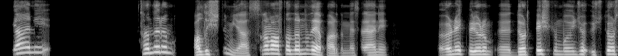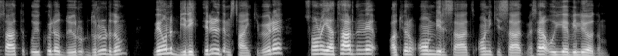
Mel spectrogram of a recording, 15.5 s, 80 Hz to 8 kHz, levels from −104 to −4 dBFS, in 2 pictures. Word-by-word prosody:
Yani 270 - -1 1.1
Sanırım 270 +3 +2 0.2
alıştım 180 - -1
ya, 120 -3 -5
sınav 205 +10 -2
haftalarını 205 -1 +3
da 195 - +6
yapardım 125 -2 0
mesela, 125 +2 -6
hani, 140 0 -6 0.7
örnek 185 +4 0
veriyorum, 175 0 +2
eee, 135 -1 -9
4-5 165 +4 +3
gün 180 -2 -11
boyunca 170 +1 -3
3-4 185 +4 0
saatlik 170 -2 -1
uykuyla 155 +1 -1
duyur 145 +1 -5
dururdum 185 +6 -3 0.3
ve 185 - +7
onu 215 -5 +2
biriktirirdim 160 +4 0
sanki 125 -2 -8
böyle. 230 - +2 0.3
Sonra 200 0 +1
yatardım 205 +3 +5
ve 215 - +3 0.2
atıyorum 150 +6 -1
11 180 -3 +1
saat, 140 -1 -4
12 160 -1 -6
saat 135 -1 -2
mesela 175 0 +4
uyuyabiliyordum. 145 -3 +1
170 Hz, 140 wpm, -24 LUFS, 145-200 Hz, 1.1 s, ve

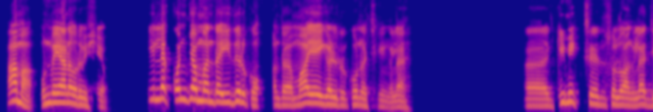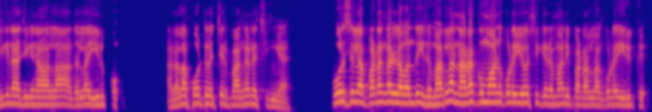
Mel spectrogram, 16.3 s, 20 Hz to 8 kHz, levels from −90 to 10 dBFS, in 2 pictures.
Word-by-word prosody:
ஆமா 235 -2 +5 0.2
உண்மையான 195 +1 +4
ஒரு 155 - -3
விஷயம். - - -10 0.6
இல்ல 275 +2 +4 0.2
கொஞ்சம் 255 -2 +3
அந்த 215 0 -1
இது 205 +3 -4
இருக்கும். 140 -10 -5 0.2
அந்த 145 0 -7 0.2
மாயைகள் 175 -3 +3
இருக்குன்னு 140 +1 -7
வச்சிக்கோங்களேன். 115 -3 -10 1.5
ஆ - - -5 0.3
கிமிக்ஸ்ன்னு 190 -7 -4
சொல்லுவாங்கள்ல, 150 -1 -2
ஜிகினா 170 +2 +1
ஜிகினாவல்லாம் 155 0 -1
அதெல்லாம் 150 +2 -2
இருக்கும். 160 -2 -9 0.6
அதெல்லாம் 155 +8 -2
போட்டு 180 -1 -2
வெச்சிருப்பாங்கண்ணு 165 0 -2
வச்சிக்கோங்க. 130 -8 -9 0.7
ஒரு 220 - +5
சில 215 -1 +3
படங்கள்ல 205 0 +5
வந்து 185 +2 +1
இது 165 - 0
மாரில்லாம் 195 +3 +4
நடக்குமான்னு 205 0 +4
கூட 200 -1 +2
யோசிக்கிற 175 -3 -3
மாரி 170 -1 -2
படம்ல்லாம் 145 -1 -3
கூட 155 0 -3
இருக்கு. 145 -4 -7
165 Hz, 135 wpm, -23 LUFS, 150-200 Hz, 1.5 s, ஆமா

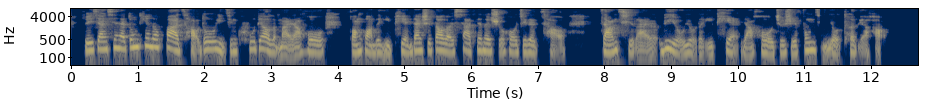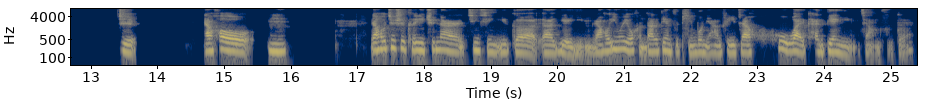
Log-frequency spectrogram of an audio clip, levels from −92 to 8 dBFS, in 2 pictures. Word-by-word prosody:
所 185 - -1
以 190 - +3
像 215 +1 +1
现 245 +3 +2
在 225 - +4
冬 255 +4 +2
天 285 +1 0
的 270 - +3 0.2
话 235 -6 +8
草 185 - -1
都 210 +2 -2
已 190 - -2
经 175 +1 -6
枯 215 +4 -8
掉 220 -2 +2
了 160 - -3
嘛， 130 - 0
然 130 +3 -1
后 165 -2 -3 0.4
黄 160 +3 +1
黄 175 -5 +2
的 160 - -4
一 - - -5
片， 175 -3 -3
但 185 0 +2
是 185 -1 +3
到 200 0 +4
了 165 -3 +1
夏 170 +2 +1
天 190 -1 -3
的 175 -1 0
时 175 - +5
候， 165 -2 -5
这 160 0 -4
个 165 - -1
草 - - -4 0.5
长 160 +5 +4
起 - - +3
来 95 -1 -3
了， - - -8
绿 210 +6 +1
油 155 -6 -2
油 160 0 -5
的 135 - -8
一 130 +1 -8
片， 175 -3 -4
然 120 -3 -2
后 145 -1 -4
就 150 +3 -2
是 145 -2 -1
风 200 +1 0
景 200 - -7
又 - - -2
特 - - -5
别 - - -9
好。 - - -4 1.2
是。 175 -5 +1 1.0
然 180 +1 +6
后 185 -5 +6 0.2
嗯。 180 -1 +1 1.3
然 195 0 +6
后 220 - +3
就 240 +2 +3
是 230 -1 +3
可 200 -2 -4
以 195 -1 +3
去 205 +2 0
那 210 0 +1
儿 175 -3 +2
进 195 -2 0
行 170 -4 -3
一 165 - -2
个， 160 -4 +1 0.2
呃， 155 0 +3
野 150 -6 +1
营。 - - -6
然 160 - 0
后 180 +2 -1
因 215 +1 0
为 220 - 0
有 185 -3 +2
很 240 +6 -4
大 170 -5 +2
的 175 - -2
电 185 -1 -1
子 160 -2 -9
屏 145 +1 -5
幕， 165 +1 -3
你 145 -4 -4
还 150 0 -5
可 165 - -9
以 155 - -1
在 160 0 +3
户 160 - -9 0.3
户 215 -6 +1
外 180 -4 +6
看 175 0 -3
电 175 -1 +1
影， 145 -3 -6
这 - - -7
样 - - -7
子， - - -13
对。 - - -10
180 Hz, 245 characters per minute, -23 LUFS, 160-200 Hz, 1.3 s, 话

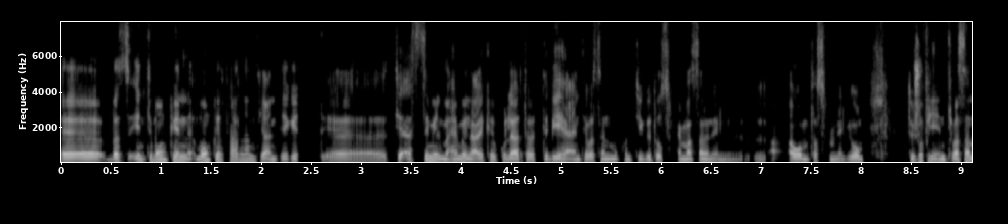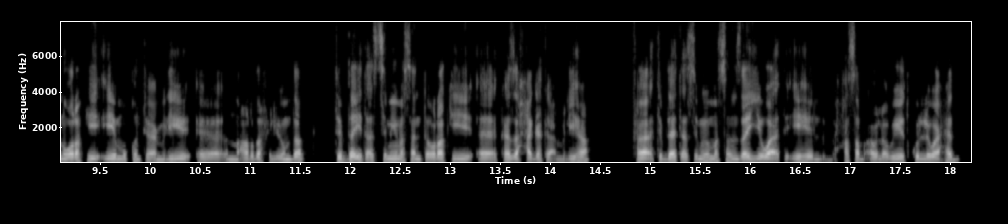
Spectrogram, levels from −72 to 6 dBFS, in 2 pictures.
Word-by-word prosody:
آآ 110 -1 +4
بس 120 0 +3
أنتِ 145 +2 -4
ممكن 175 -2 0
ممكن 185 +4 +1
فعلًا 155 0 -4
ت - - -18
يعني 110 - -1
تيجي 140 +5 -4 0.2
ت 355 - -15 0.7
تِقَسِمي 160 -1 0
المهام 135 0 -2
اللي 135 - +1
عليكِ 140 - -1
كلّها 125 0 +1
ترتّبيها، 130 +3 -2
يعني - - -1
أنتِ 115 - -6
مثلًا 125 - -3
ممكن 125 0 -8
تيجي 120 -1 -6
تصحي 120 -2 -5
مثلًا 110 +2 -1
ال 100 - -12 0.6
أول 115 -1 +3
ما 110 - -6
تصحي - - -3
من 105 - -8
اليوم، 115 +5 -2 0.5
تشوفي 150 0 -1
أنتِ 130 +1 -4
مثلًا 135 0 +2
وراكِ 135 +4 +5
إيه 140 0 +2
ممكن 140 +1 -3
تعمليه 115 +5 0
آآ 105 -3 -1
النهارده 115 +4 -1
في - - -15
اليوم 110 +3 -2
ده، - - +3 0.3
تبدأي - - +4
تقَسِمي 140 0 +4
مثلًا 140 -1 +1
أنتِ - - -8
وراكِ 125 +1 +4 0.3
آآ 105 0 +3
كذا 125 0 +3
حاجة 120 0 +1
تعمليها، 110 0 -2 0.5
فتبدأي 140 +7 +6
تقَسِميهم 145 -2 -2
مثلًا 145 -1 -1
زي 130 +3 +3
وقت 130 -1 +6
إيه 130 +1 -1
ال 115 -3 -5
بحسب 140 - -3
أولوية 110 +4 0
كلّ 120 -2 -1
واحد، 155 - +2
125 Hz, 200 wpm, -24 LUFS, 115-140 Hz, 0.7 s, فتبدأي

